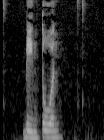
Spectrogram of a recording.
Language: Min Nan Chinese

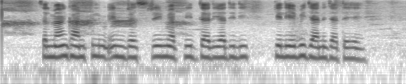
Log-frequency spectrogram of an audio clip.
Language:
Urdu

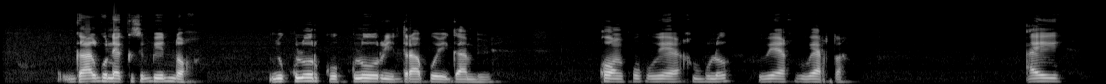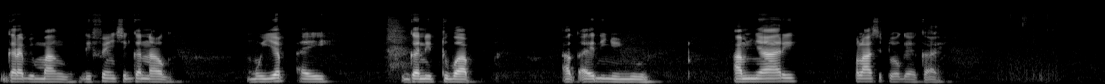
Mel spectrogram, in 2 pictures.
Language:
Wolof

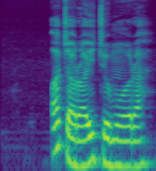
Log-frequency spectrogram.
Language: Igbo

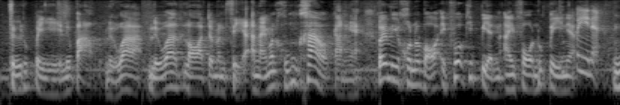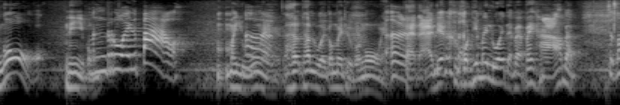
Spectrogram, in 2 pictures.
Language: Thai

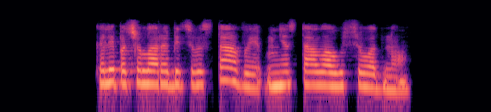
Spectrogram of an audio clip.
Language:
Belarusian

